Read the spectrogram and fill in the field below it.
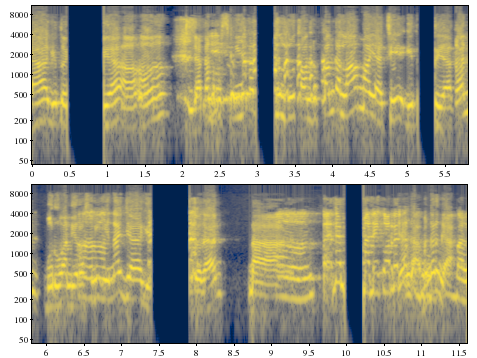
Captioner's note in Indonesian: Tertawa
